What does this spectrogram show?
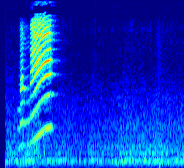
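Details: Pet Indian ringneck parakeet (talking parrot Mithu) says a quick, high, two-syllable "mummy" with a rising nasal tone; quiet room noise follows, with a single soft click; rose-ringed parakeet.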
